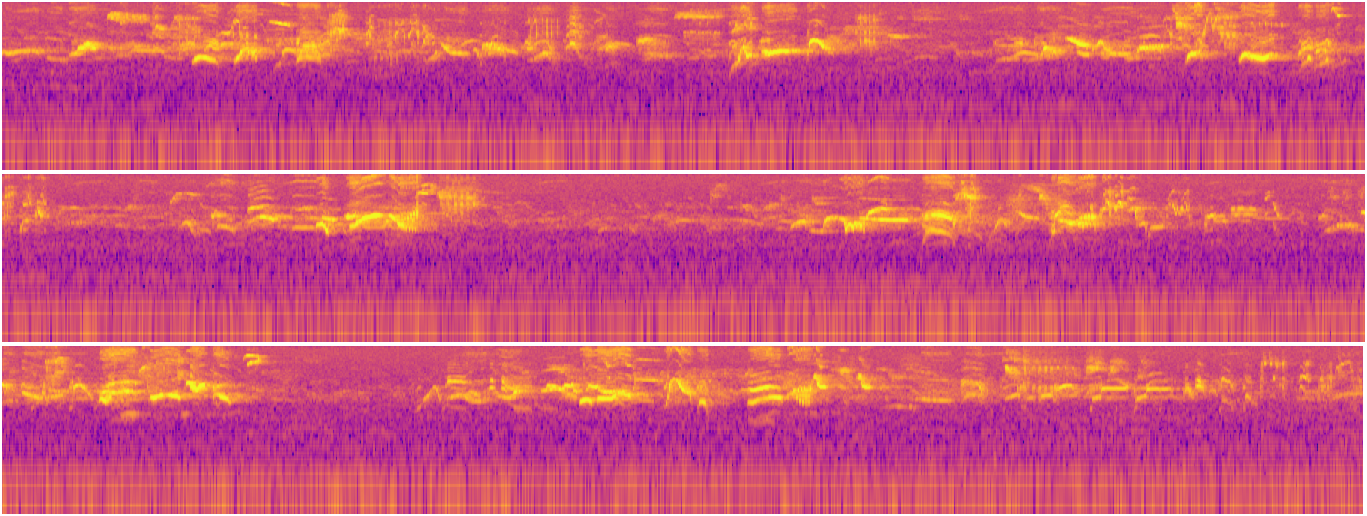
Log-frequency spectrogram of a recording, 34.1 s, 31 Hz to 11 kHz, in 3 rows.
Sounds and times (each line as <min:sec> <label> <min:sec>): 0:00.0 blackbird song 0:34.0
0:00.0 pheasant 0:34.0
